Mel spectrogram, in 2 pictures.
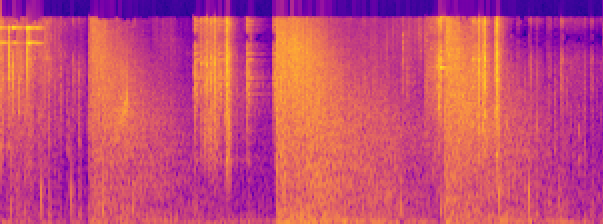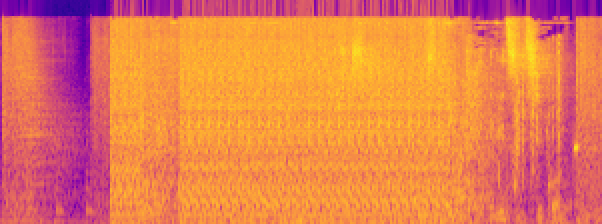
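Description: Rapid automatic gunfire from the Counter-Strike: Source video game, loud bursts of machine-gun fire broken by short pauses, ending in a long sustained stream of shots.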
